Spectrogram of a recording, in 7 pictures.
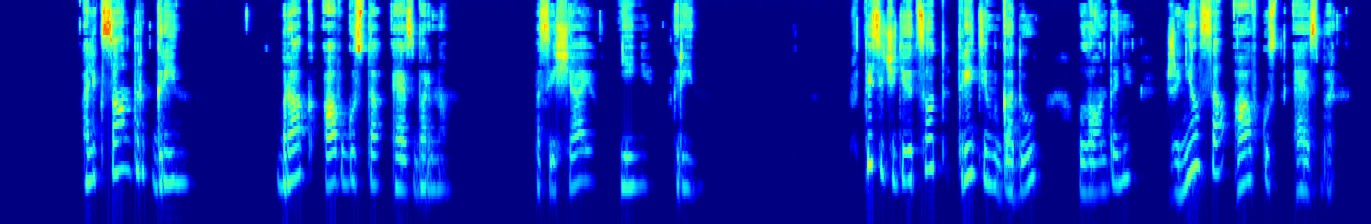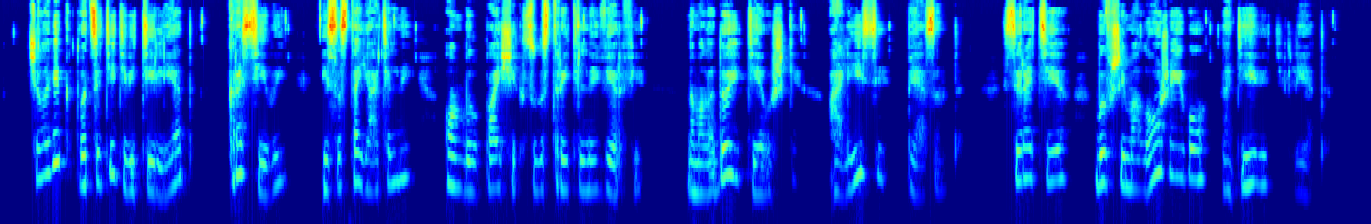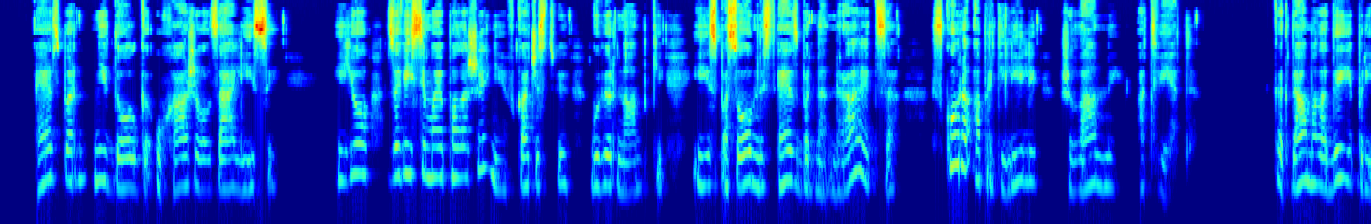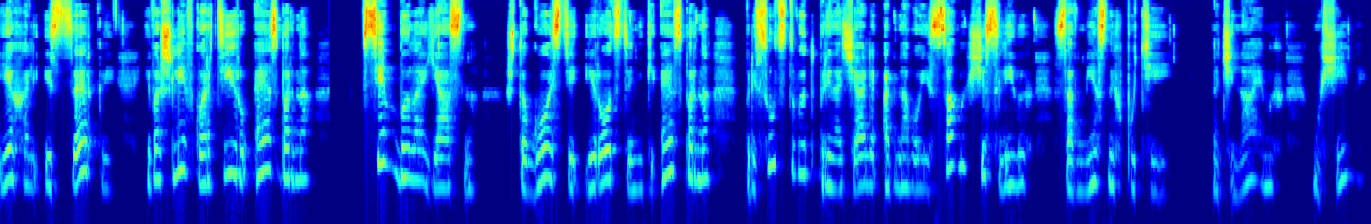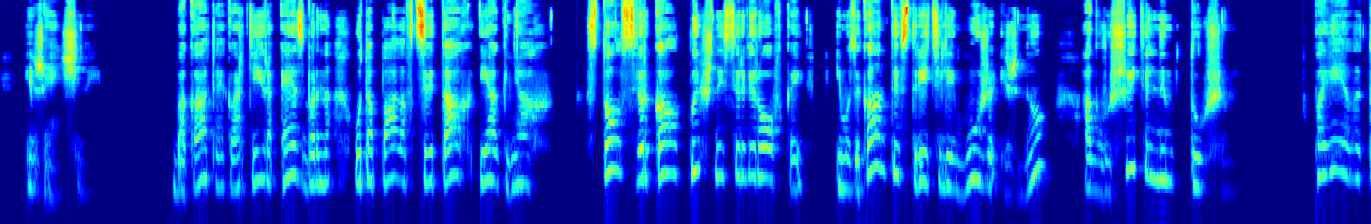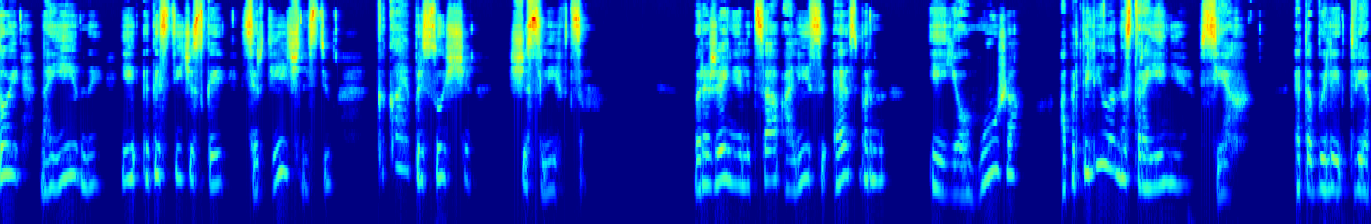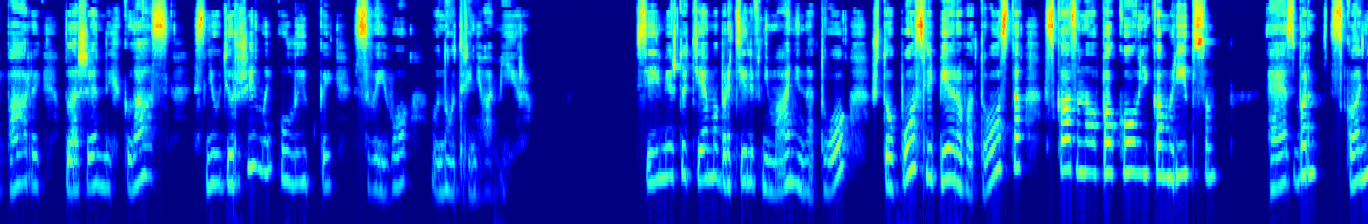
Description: Аудиокнига Брак Августа Эсборна | Библиотека аудиокниг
